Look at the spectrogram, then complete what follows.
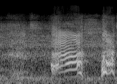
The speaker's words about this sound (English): Two moose fighting.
